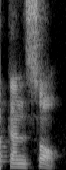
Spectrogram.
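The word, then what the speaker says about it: Arkansas: और कंसो, और कंसो एस है लेकिन नहीं पढ़ेंगे।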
